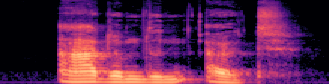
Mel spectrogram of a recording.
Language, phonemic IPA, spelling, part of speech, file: Dutch, /ˈadəmdə(n) ˈœyt/, ademden uit, verb, Nl-ademden uit.ogg
- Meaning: inflection of uitademen: 1. plural past indicative 2. plural past subjunctive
